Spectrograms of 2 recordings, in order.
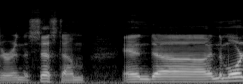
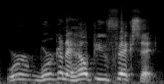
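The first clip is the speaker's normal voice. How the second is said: high, louder eager business voice; mock business owners; 11 semitones higher, 5 dB louder than usual. Mocking businesses promising software money, high and louder. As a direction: chirp it like a cheerful company apology. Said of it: "businesses are all gonna be like".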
